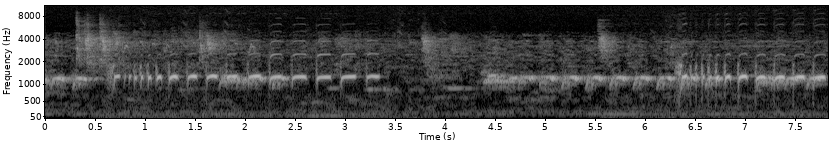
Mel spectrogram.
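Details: Local female zebra dove calling to a male as a lure. Fairly soft runs of quick repeated coos in two phrases over a noisy background hum with scattered higher sounds.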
